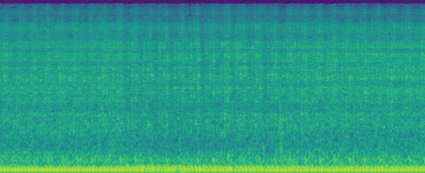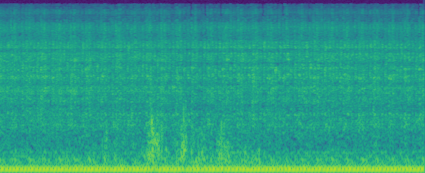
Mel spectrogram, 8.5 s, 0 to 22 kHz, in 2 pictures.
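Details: 1971 International 1210 pickup sat 30 years, started with fresh fuel and no coolant: deep rumbly idle with loose uneven clacking about three times a second; sounds wrong, cause not found, engine shut off.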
